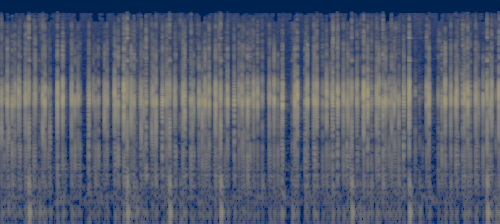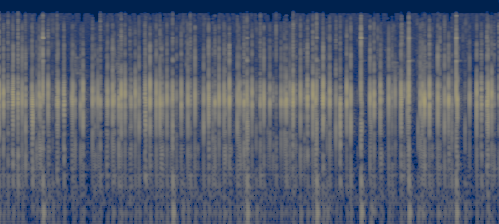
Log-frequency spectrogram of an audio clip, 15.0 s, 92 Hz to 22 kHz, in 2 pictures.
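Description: Two hands type with their fingertips on a white 65% mechanical keyboard fitted with white ceramic keycaps, with loose keycaps resting untouched on the desk nearby. A steady, rapid stream of short, crisp, bright clacks rings out, centered around 1.9 kHz with very little low end. Each keystroke dies away almost instantly.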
